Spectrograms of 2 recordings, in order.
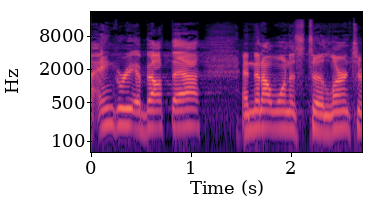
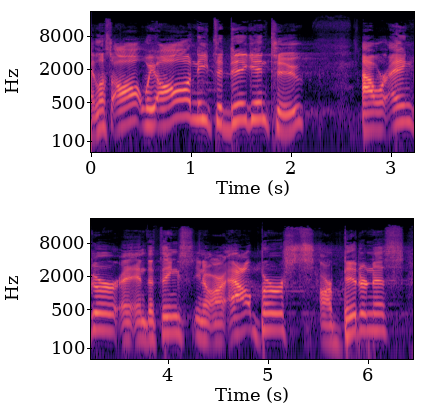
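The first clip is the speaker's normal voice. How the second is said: normal talking voice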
